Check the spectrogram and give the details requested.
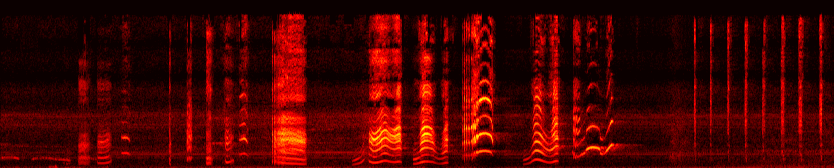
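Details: Talking pet parrot producing a quick series of looping, wavering whistles with bright overtones, preceded by a harsh burst and followed by soft ticking clicks.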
